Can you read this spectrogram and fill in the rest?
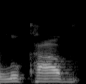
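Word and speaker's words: лукаваго: a lot of Russian, the genitive singular ending written or ge or gets pronounced with a v sound ovo. So we have that in brigands with urazbojnika Lutova, but in Slavonic the ge is pronounced.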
